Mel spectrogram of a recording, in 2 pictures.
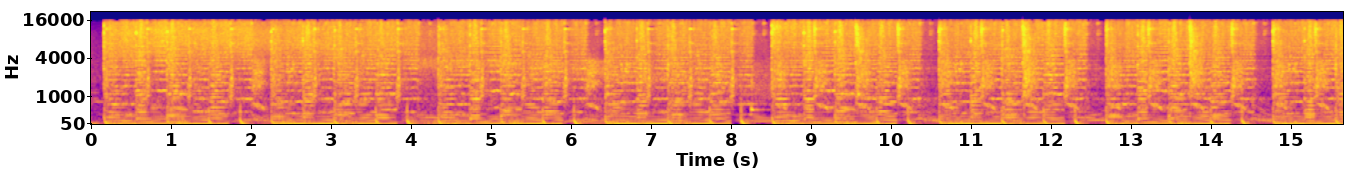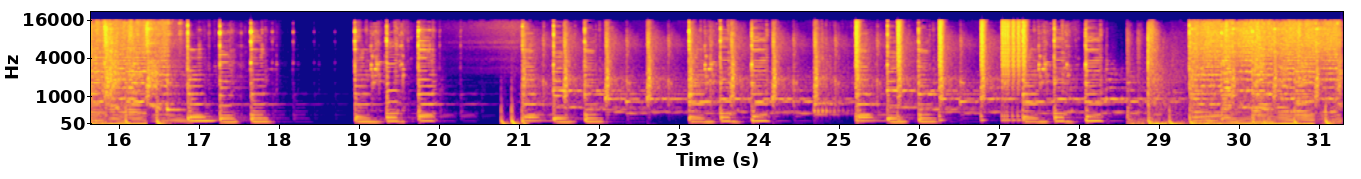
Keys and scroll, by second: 1.6-10.9 typing, 11.1 ctrl+Return, 16.9-17.9 typing, 19.3 v, 21.2 ctrl+t, 26.6 Return, 27.3 ctrl+z, 28.4 ctrl+t, 31.2 Return.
